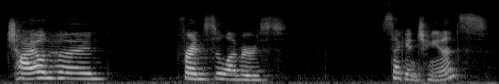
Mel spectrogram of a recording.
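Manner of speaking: slow, rising unsure second chance; confused reader rechecking the trope; puzzled question. Real, not acted. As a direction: ask it as if doubting the label. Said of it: "it's honestly kinda confusing".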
